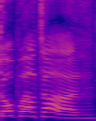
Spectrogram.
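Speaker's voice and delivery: British English accent and pronunciation. Answering a request to say a phrase in british: british accent. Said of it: "how do you say".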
